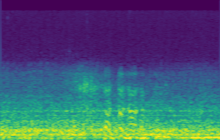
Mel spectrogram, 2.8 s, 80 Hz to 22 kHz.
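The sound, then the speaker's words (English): Jackie Stewart's Lola race car engine roars steadily as it sweeps through turn 9 at Laguna Seca in a controlled four-wheel drift, a dense, throaty drone with a faint whining pitch shift, continuous throughout. “And in contrast, watch Stewart's Lola in a beautifully controlled four-wheel drift through the same turn.”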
